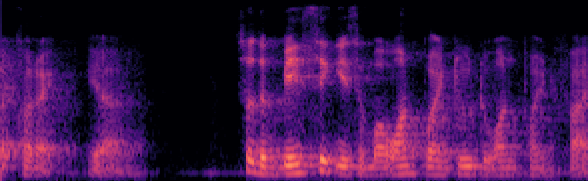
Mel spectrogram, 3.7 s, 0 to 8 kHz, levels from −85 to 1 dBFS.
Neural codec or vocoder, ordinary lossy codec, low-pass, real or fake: none; Opus, 32 kbps; 7.2 kHz; real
